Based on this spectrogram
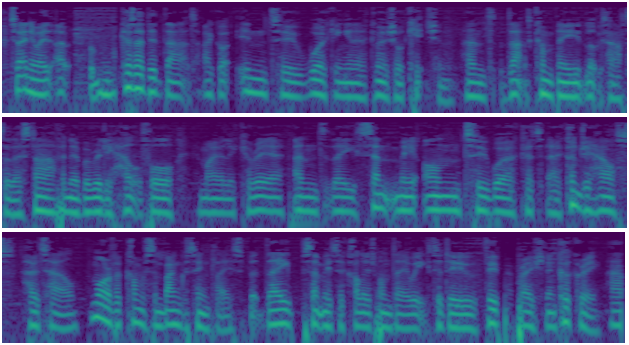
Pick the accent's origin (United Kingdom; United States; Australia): United Kingdom; Harrogate, Yorkshire and the Humber; here in my hometown of Harrogate, North Yorkshire.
